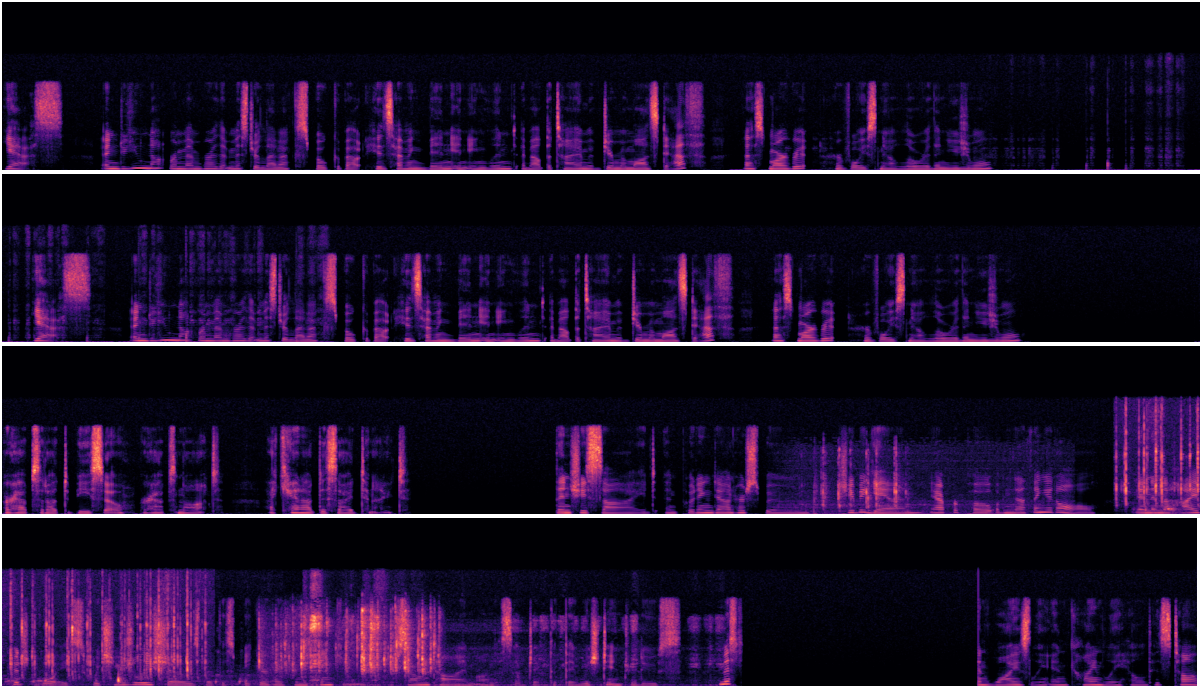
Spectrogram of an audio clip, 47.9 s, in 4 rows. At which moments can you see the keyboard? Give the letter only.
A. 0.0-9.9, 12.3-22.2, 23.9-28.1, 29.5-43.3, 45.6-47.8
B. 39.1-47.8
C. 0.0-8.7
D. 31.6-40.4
D.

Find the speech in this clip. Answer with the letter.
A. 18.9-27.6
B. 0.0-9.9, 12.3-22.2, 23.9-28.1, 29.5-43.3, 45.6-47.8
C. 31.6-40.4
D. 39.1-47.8
B.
